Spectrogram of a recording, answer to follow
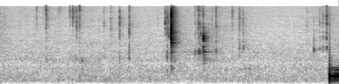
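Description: A raw egg cracked against the edge of a white dish: a sharp crack a little after two seconds in, then fainter crackles of the shell being pulled open as the egg drops in. Small handling clicks come before it.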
